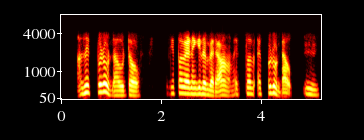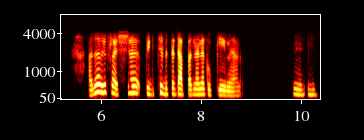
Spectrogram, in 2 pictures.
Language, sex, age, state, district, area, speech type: Malayalam, male, 30-45, Kerala, Wayanad, rural, conversation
